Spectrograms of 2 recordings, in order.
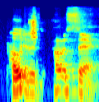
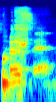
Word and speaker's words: Posick: Or how do you say his name? Posick. I've got confirmation. Yes, Posick.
